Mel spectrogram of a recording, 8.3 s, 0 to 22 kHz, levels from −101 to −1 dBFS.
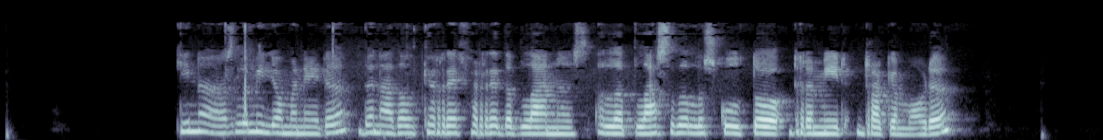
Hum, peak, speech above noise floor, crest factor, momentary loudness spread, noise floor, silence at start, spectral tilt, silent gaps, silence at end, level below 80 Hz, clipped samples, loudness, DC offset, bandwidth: none; -4 dBFS; over 69 dB; 18 dB; 7 LU; under -90 dBFS; 1.35 s; -6 dB/octave; none; 1.1 s; -70 dBFS; under 0.1%; -21 LUFS; under 0.1%; 11.5 kHz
